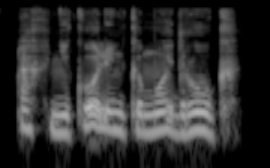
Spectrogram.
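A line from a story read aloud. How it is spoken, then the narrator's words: Tender, near tears. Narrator (Russian): заговорил Дмитрий так ласково, что слезы, казалось, стояли в его блестящих глазах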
